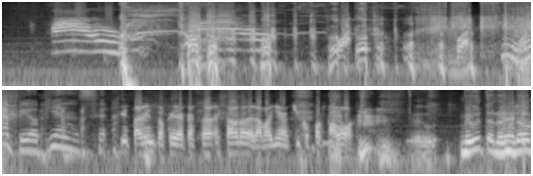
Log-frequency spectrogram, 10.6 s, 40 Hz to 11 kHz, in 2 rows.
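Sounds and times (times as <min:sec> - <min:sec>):
person imitating a cat meowing: 0:00.5 - 0:01.3, 0:01.9 - 0:02.7
laughter: 0:01.2 - 0:10.5
speech: 0:02.1 - 0:10.5.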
